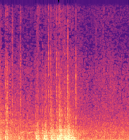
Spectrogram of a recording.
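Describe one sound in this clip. A heavy punch thuds.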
